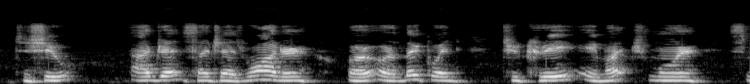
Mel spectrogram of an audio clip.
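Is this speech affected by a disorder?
Yes: cerebral palsy.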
